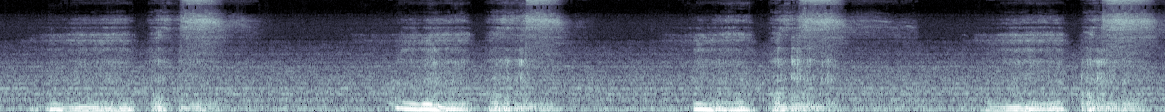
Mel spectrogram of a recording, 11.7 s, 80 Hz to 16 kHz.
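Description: Low rumbling snores about 20 a minute, each with a short breathy follow-through, over steady heater hiss. Ordinary sleep snoring.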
